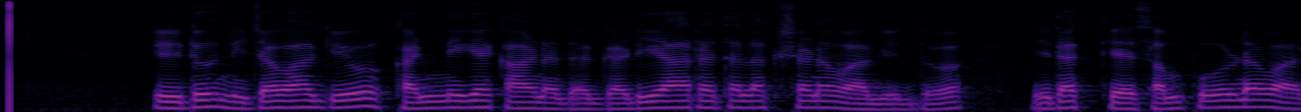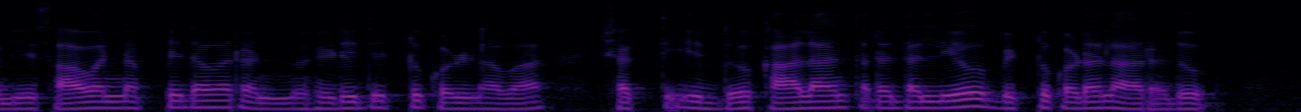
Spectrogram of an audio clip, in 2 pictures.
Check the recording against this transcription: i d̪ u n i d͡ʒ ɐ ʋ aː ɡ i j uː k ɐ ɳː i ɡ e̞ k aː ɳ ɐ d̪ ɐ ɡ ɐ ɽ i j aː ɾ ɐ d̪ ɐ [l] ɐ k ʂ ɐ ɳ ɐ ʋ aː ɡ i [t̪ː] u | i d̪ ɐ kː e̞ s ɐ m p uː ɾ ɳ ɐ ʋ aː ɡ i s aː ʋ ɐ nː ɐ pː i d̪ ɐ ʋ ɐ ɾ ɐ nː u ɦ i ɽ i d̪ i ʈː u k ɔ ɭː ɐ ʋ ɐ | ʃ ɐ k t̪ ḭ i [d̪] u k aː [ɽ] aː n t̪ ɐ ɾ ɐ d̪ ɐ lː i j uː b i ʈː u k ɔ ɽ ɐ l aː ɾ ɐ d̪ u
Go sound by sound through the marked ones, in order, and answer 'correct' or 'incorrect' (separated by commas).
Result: correct, incorrect, incorrect, incorrect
